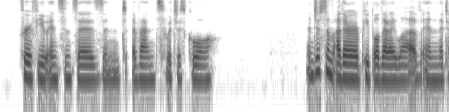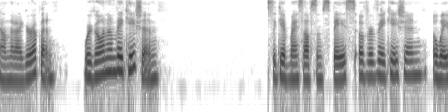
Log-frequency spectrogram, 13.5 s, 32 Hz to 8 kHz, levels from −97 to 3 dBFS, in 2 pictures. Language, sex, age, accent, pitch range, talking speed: English, female, 20-39, American, 155-180 Hz, 170 wpm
